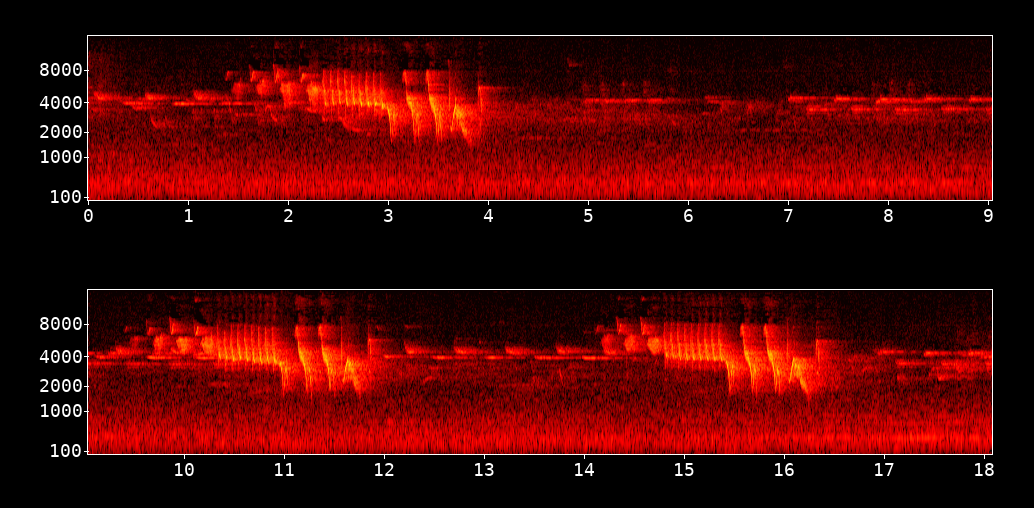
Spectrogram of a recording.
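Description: Songbird singing: three phrases of about two seconds each, made of rapid down-sweeping notes that get louder through each phrase. Softer high chirps fill the gaps between phrases.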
